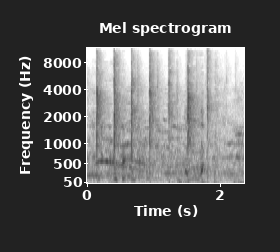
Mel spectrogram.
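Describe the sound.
A short burst of clapping in a steady, even beat, about seven sharp claps over two seconds at moderate loudness, with faint voices murmuring underneath.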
